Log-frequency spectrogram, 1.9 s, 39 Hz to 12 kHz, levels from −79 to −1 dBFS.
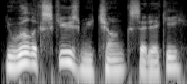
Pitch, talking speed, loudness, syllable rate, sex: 120 Hz, 225 wpm, -16 LUFS, 5.7 syllables/s, male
